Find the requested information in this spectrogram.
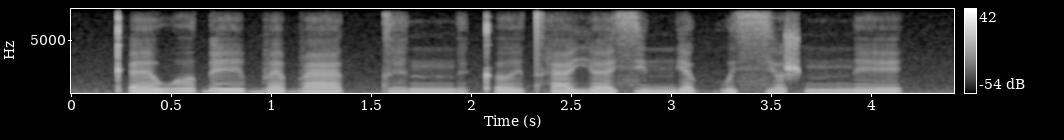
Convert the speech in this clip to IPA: kʼ ɛ w ɤ ɗ eː b ɛ b æː tː ɛ̤ nː ɛ̤ kʼ ə ɪ̯ tʰ æ j ɛ sʲ ə nʲ æ kʷ ə sʲ ɒ ʃ nː e

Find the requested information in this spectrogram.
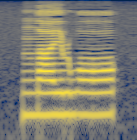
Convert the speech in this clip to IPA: n̪ a˥ ɪ̯ ɻ w ɔ˥

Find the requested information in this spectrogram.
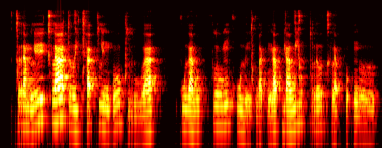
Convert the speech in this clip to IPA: k r a˧ m l eː˥˩ kʰ l aː˥˩ t ɤː˧ j tʰ a˦˥ ʔ k l i˧ n ʔ oː˥˩ k r u˦˥ a̯ | k w ɯ˧ a̯ w o˦˥ k̚ pʰ l oː˦˥ ŋ kʰ w ɯː˨˩ n k w a˨˩ k̚ ŋ a˥˩ p̚ j a˦˥ w j o˦˥ k̚ p r ɤː˥˩ kʰ l a˨˩ p̚ ʔ o˥˩ k̚ ŋ ɤː˧

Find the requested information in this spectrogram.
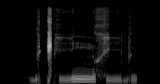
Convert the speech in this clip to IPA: ɡ͡b y ǁʰ iː nː ʊ x iː b y

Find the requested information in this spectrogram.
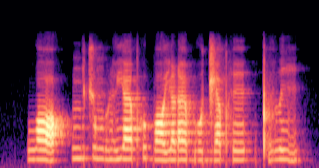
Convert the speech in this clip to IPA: w ɒ | ŋ i t͡ʃ u ŋ ṳ ɳ e̤ j æ pʰ u b ɒ j æ ɽ æ b o d͡ʒ æ pʰ e | pʼ e̤ ð i

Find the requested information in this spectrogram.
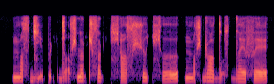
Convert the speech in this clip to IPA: m ɛ sˤ d͡ʑ ḛ p ḛ ʈ d ḛ sˤ ɳ ɛ ʈ sˤ ɤ ʈ t͡ɕʰ ə sˤ ʃ u t͡ɕʰ ɤ | m ə sˤ ɖ ɔ d̪ ṵ sˤ d̪ ɛ f ɛ

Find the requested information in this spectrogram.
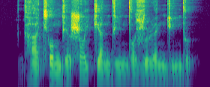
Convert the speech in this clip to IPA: ɡʱ a cʰ o ŋ ɡ ɪ ə̯ ʂ ɔ j kʲ a n d i n d ɔ ʑ u ɭ ɛ ŋ ɡ i n d ʊ

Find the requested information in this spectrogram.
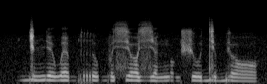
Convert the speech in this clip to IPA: ɟ ʌ nʲ ɛ w ɛ b r u b ə sʲ ɔ zʲ ɑ ŋ ɔ ɡ ʃ u dʲ ʌ bʲ ɔ

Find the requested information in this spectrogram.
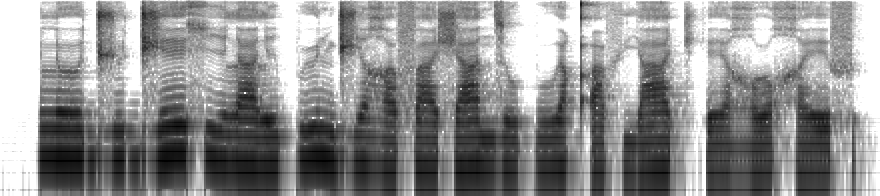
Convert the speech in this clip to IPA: l ɵ d͡ʒ ʉ d͡ʒ e x i l a l i p ʉ n d͡ʒ i ʁ ɐ f a ʃ a n z u p u ɪ̯ qʼ e f j a t͡ʃʼ e ʁ u χ e f

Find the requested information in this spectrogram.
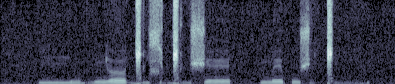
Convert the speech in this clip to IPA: p iː m b ṳ ɲ əː ɡ͡ǁ i ɕ ə ɡ͡ǁ i̤ ʃ e | m e p u ʃ e̤ ǁ i̤

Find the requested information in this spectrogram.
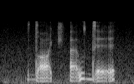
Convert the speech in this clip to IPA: dˤ a̰ t͡ʃʼ a̰ w d ɛ̰

